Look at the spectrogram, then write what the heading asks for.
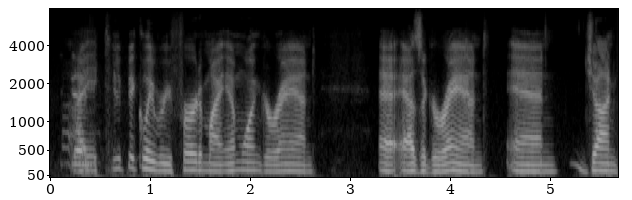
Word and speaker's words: Garand: to correct everybody that the M1 Garand John Garand pronounces his name Garand. So all of you people that are calling it a Garand, you're just all wrong, and you need to go back to school.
